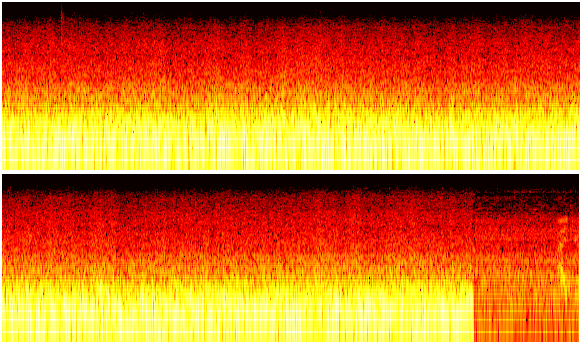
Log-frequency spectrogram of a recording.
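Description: A loud, steady low roar fills the inside of a fast-moving train carriage.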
